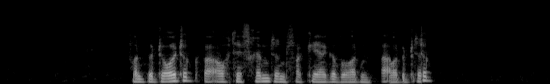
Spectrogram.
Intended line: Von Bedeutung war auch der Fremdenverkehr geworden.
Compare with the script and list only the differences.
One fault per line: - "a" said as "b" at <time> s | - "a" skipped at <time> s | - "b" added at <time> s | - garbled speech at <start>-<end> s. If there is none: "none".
- garbled speech at 3.8-4.3 s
